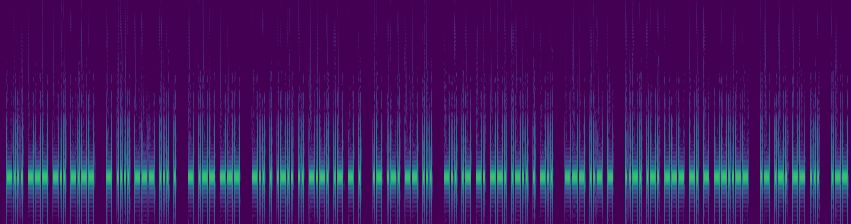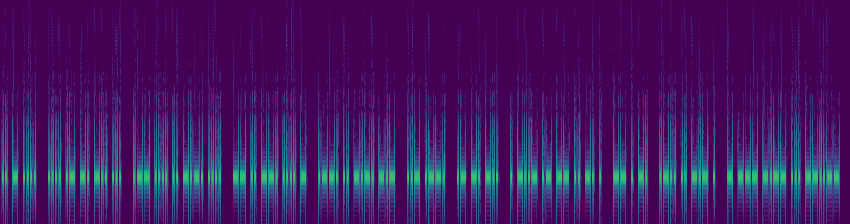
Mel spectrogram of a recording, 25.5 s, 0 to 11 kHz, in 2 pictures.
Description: Morse code, heard as a keyed tone, about 44 wpm, 700 Hz. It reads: BODY THOSE TWO DELICATE ARMS DANGLED OUT FRONT, ARMS WITH HANDS WHICH MIGHT PICK UP AND EXAMINE MEN LIKE TOYS,
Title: A Sound Of Thunder 45wpm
